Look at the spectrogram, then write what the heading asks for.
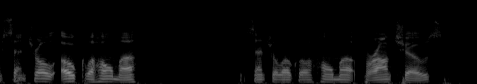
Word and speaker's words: Bronchos: Oklahoma, the Central Oklahoma Bronchos. That is not a mispronunciation. That is correct. They're not the Broncos. They're the Bronchos.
